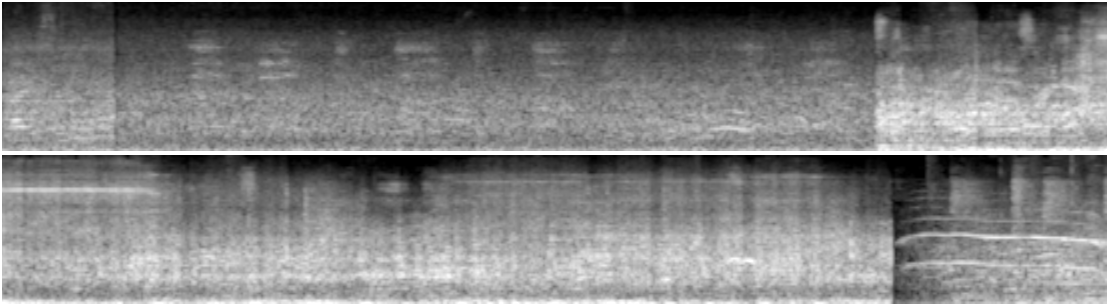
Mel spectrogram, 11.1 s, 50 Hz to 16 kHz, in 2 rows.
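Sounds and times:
crowd chatter: 0.0 - 11.0
deep rumbling roar of flames: 4.4 - 10.0.

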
